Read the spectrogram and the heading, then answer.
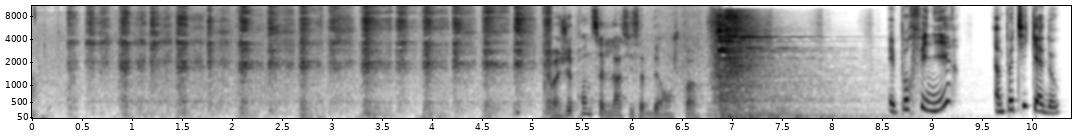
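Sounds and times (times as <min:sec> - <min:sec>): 
person faking breathless panting: 0:00.2 - 0:05.2
speech: 0:05.2 - 0:07.2, 0:08.6 - 0:10.3.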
